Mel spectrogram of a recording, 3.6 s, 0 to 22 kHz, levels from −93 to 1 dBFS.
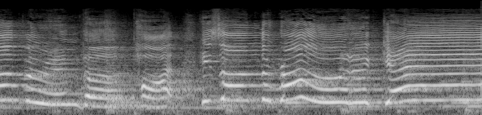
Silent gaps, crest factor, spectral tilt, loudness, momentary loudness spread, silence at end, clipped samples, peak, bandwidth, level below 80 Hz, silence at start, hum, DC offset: none; 14 dB; -1.5 dB/octave; -16 LUFS; 5 LU; 0 s; under 0.1%; -2 dBFS; 13.5 kHz; -52 dBFS; 0 s; none; under 0.1%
